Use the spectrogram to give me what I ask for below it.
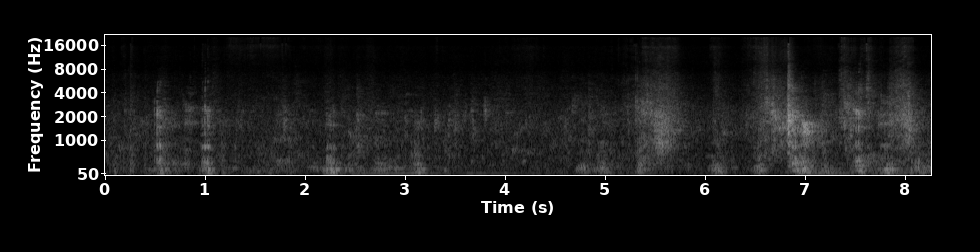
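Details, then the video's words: Large White pigs on a farm: scattered short grunts at first, then louder, harsher, drawn-out squeals and grunts that crowd together toward the end. "large white pigs"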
